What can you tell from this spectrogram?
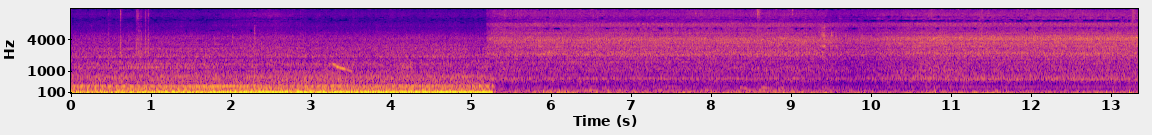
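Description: Engine and road noise inside a vehicle's cabin at highway speed, a loud steady low drone. It cuts off about five seconds in, giving way to a much quieter outdoor background hum.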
